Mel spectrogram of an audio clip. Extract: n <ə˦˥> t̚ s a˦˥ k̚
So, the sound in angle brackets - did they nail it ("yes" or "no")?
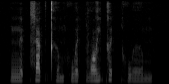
no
